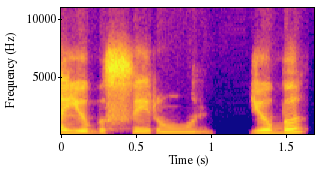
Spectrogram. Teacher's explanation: با پہ آواز باؤنس بیک کرے گی، قلقلہ ہو جائے گا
